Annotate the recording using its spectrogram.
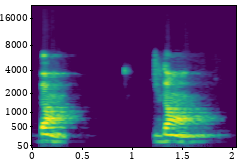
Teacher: primero aprender a dar el sonido oral, posterior abierto semilabializado, y luego nasalizarlo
